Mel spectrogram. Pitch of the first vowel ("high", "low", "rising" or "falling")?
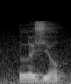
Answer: falling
